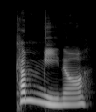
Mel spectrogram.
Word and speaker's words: cammino: Cammino. – So I hope you can hear the difference there. Cammino, one M. Cammino, with two M's and a little bounce in the middle.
